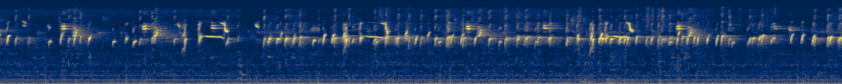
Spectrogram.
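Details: European goldfinch chicks calling insistently to their parents for feeding, a continuous high twittering of sharp chirps and short whistled notes over a faint low hum.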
